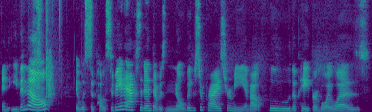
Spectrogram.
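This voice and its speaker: Bright-voiced woman reading a children's book. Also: medium pitch, normal speed. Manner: expressive, chatty, emphatic on list items. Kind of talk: read-aloud storytelling with casual asides.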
